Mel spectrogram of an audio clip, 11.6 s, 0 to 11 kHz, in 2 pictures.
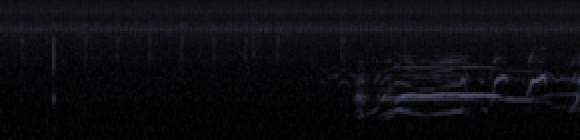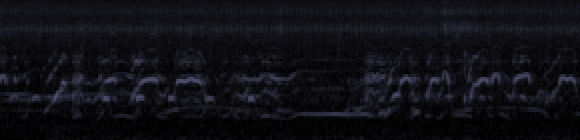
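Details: Sixteen timber wolves howling together on a hill in Wrangell-St Elias National Park, southeastern Alaska, September 2018, filmed from about 700 yards with an iPhone 7 through a spotting scope: overlapping wavering howls join in after a quiet start, with yips mixed in.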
